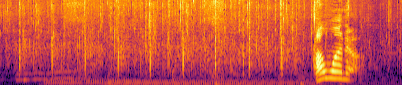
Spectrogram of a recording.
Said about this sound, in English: Let's give Jesus one more hand clap.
